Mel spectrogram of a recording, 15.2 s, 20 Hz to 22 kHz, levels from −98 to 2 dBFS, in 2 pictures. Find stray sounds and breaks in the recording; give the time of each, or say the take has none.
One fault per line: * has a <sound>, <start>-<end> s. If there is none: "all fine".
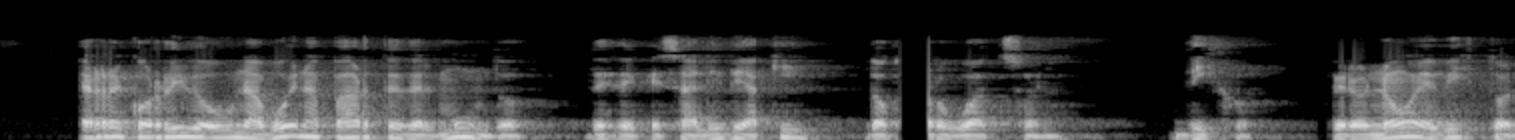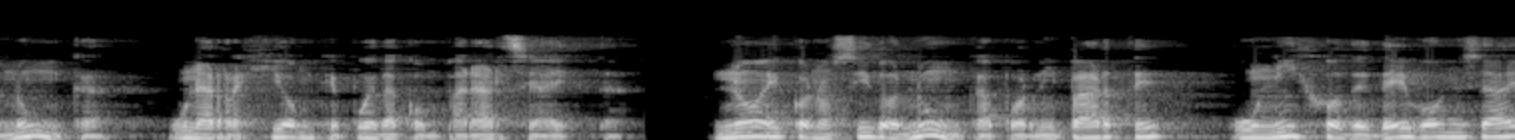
* has a dropout, 4.5-4.6 s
